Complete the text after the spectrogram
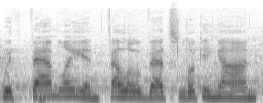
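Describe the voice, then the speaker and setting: A woman's voice: a little high, fairly even intonation, moderate pace, faint music behind, poor audio. Woman reporter narrating a news feature. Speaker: television reporter.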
